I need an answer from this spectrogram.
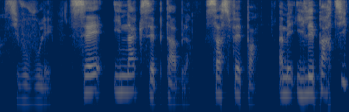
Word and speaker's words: ça se fait pas: Ça se fait pas et on va le prononcer ça se fait pas. Donc on mange le E, on a mangé le ne de la négation également.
